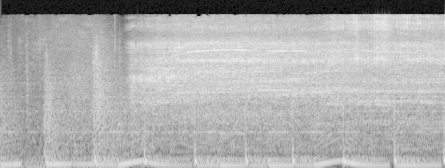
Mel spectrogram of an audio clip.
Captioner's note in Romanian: zgomot de ferăstrău electric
